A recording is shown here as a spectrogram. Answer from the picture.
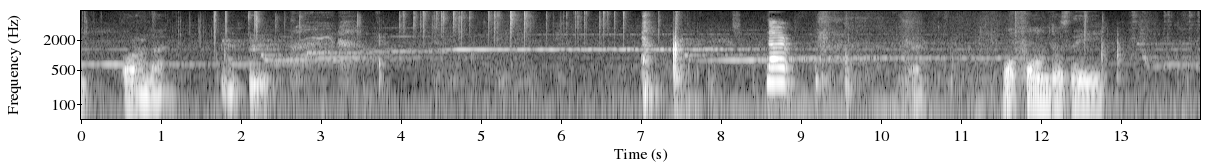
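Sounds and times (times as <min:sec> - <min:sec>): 
speech: 0:00.5 - 0:01.2, 0:01.8 - 0:02.5, 0:08.6 - 0:09.3, 0:11.5 - 0:12.9
percentile dice rolled for a Dungeons and Dragons game: 0:01.0 - 0:07.6.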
